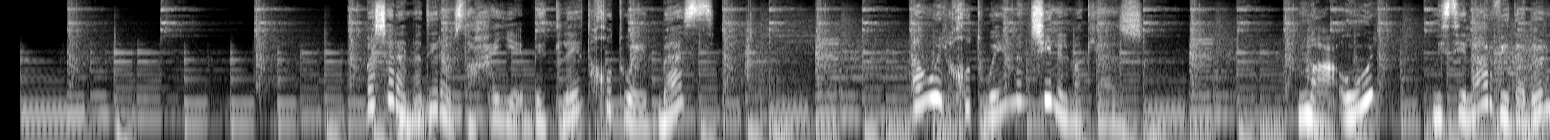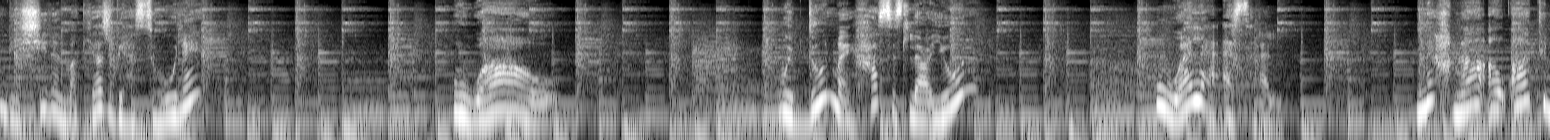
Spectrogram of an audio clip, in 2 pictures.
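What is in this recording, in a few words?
funny, life, easy-going, Commercial; VidadermMilano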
